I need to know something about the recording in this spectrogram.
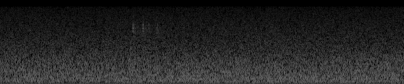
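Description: Steady background hiss of room tone and microphone noise, with no distinct sounds.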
